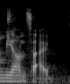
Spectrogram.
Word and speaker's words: Miansai: These are all, both of the ones, both of all my bracelets are Miansai. – Miansai, how do you spell that? – M-I-A-N-S-A-I.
